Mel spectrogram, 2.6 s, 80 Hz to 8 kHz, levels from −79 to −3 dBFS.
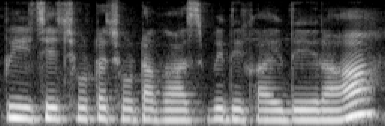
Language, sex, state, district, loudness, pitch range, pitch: Hindi, female, Uttar Pradesh, Shamli, -16 LUFS, 185-215 Hz, 195 Hz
